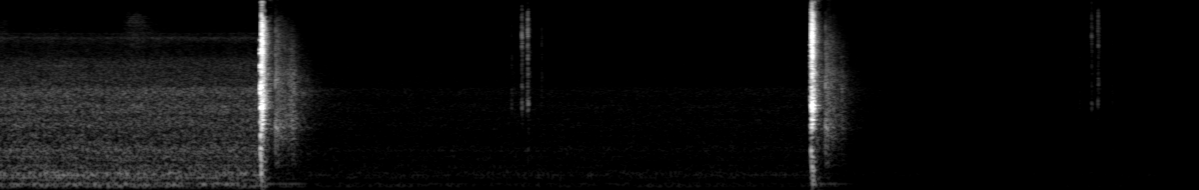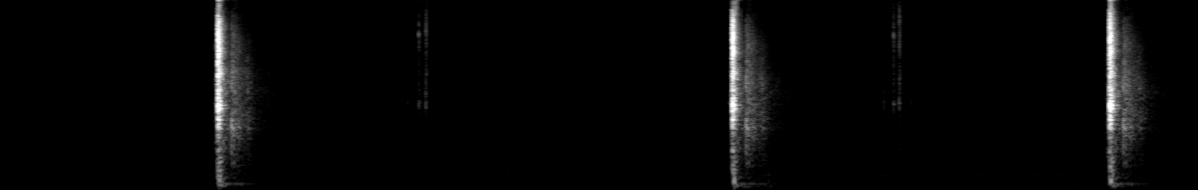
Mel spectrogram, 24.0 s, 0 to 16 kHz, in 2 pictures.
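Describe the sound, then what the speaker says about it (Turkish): Five sharp, evenly spaced rifle shots ring out at an outdoor shooting range in Switzerland, likely from a Schmidt-Rubin K11, each a loud crack with a brief tail, separated by quiet pauses after a rumbling start. "Evet, şimdi tekrardan atıyorum."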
